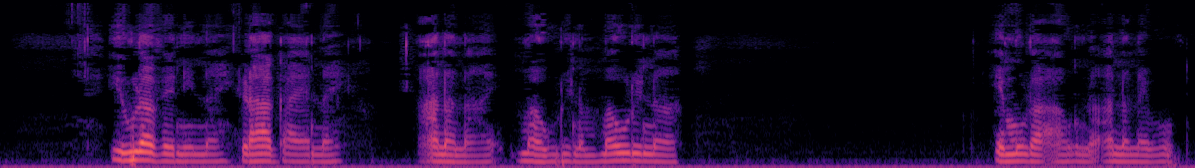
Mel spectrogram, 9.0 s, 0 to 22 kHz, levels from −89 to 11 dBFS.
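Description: Throughout the speech, two sets of coding artefacts sound together. This is likely transcoding between lossy codecs, fitting WMA at 48 kbit/s then Opus at 32 kbit/s. A spectrogram shows nothing above 20.2 kHz.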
